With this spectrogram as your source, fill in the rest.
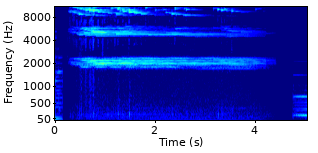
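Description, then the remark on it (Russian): Glass wind chimes stirred by the wind at the door of a coffee shop ring out in a bright, shimmering tone that hangs in the air for several seconds before fading, soft, with no voices. “звон ветра, поигравшего стеклянными побрякушками у дверей вашей любимой кофейни.”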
